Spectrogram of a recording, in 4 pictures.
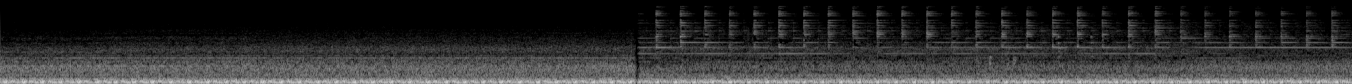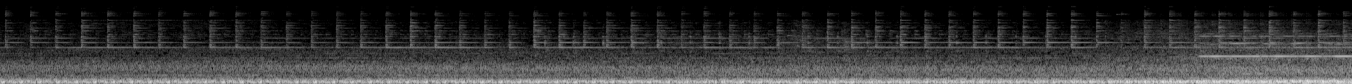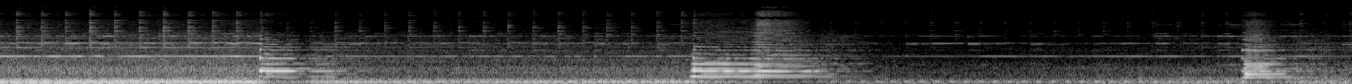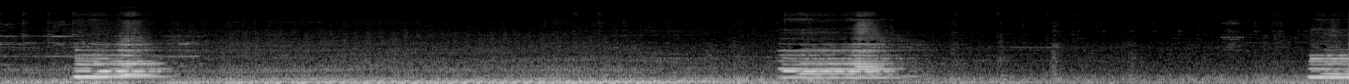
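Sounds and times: diesel locomotives rumbling: 0.0 - 54.0
train horn blast: 29.6 - 30.6, 33.9 - 35.8, 39.4 - 40.5, 41.3 - 42.6, 48.3 - 50.0, 53.6 - 54.0
mechanical crossing bell ringing: 35.7 - 41.6.

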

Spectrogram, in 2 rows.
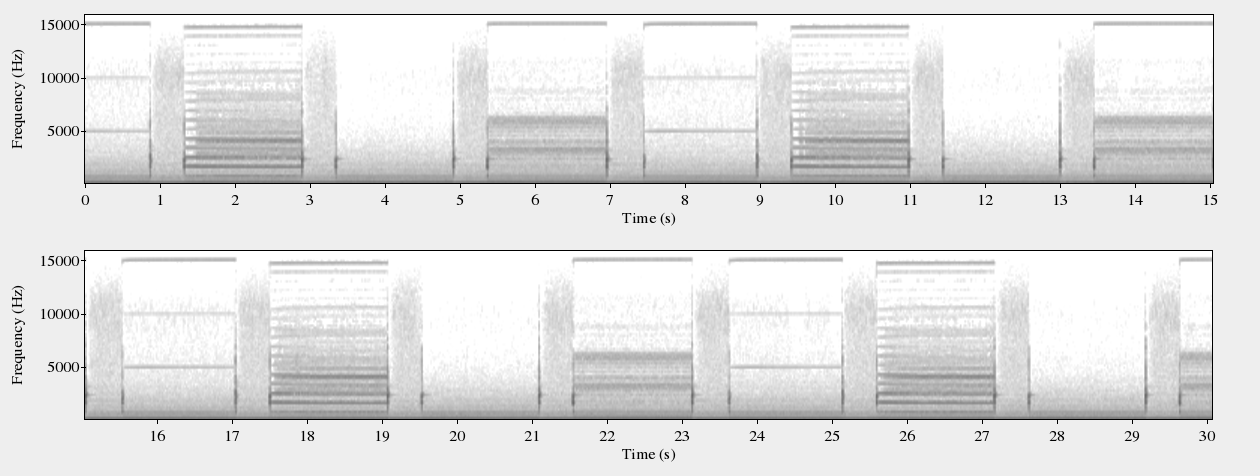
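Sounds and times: high electrical whine: 0.0 - 3.4, 5.0 - 11.5, 13.1 - 19.6, 21.2 - 27.6, 29.2 - 30.0
low electrical hum: 0.0 - 30.0.

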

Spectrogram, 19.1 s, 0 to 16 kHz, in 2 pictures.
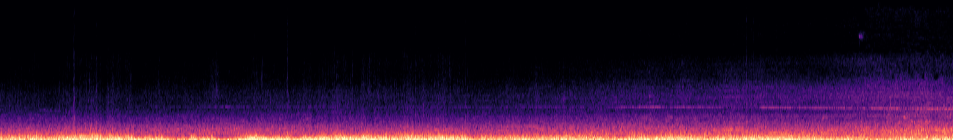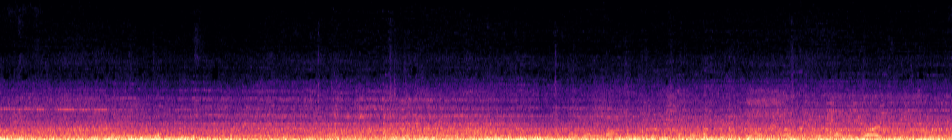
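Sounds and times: diesel locomotive passing: 0.0 - 19.0
train cars rolling over rails: 5.0 - 19.0.

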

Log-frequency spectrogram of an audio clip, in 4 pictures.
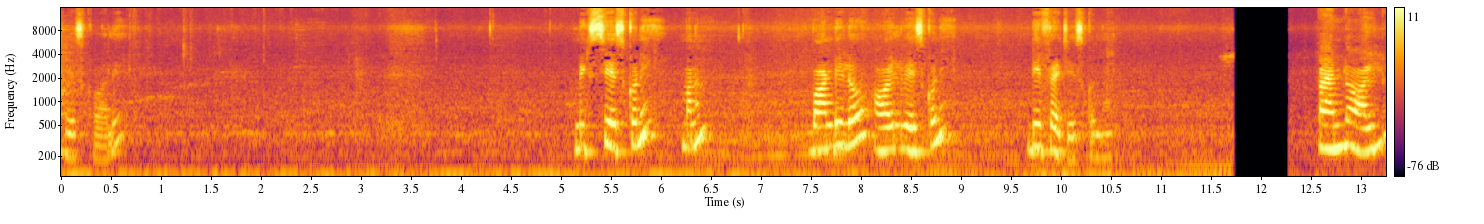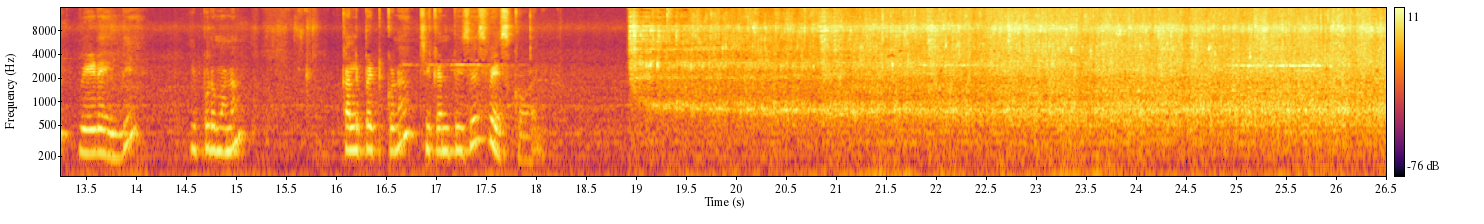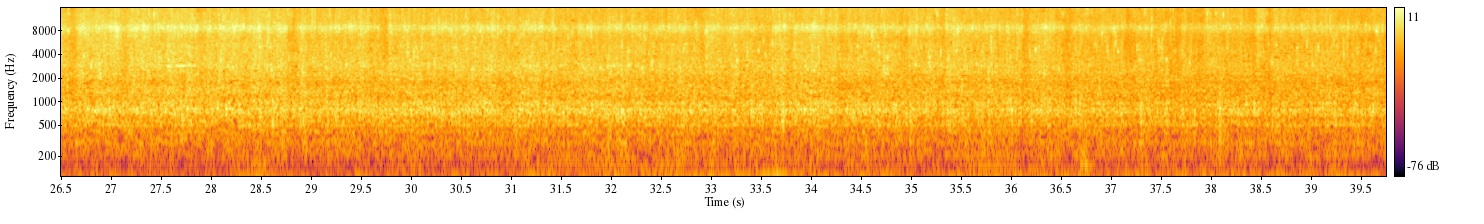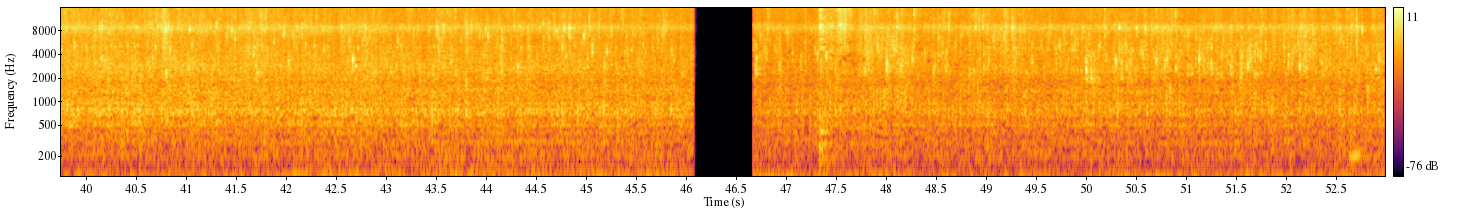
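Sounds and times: chicken sizzling in hot oil: 18.9 - 46.1, 46.7 - 52.9.

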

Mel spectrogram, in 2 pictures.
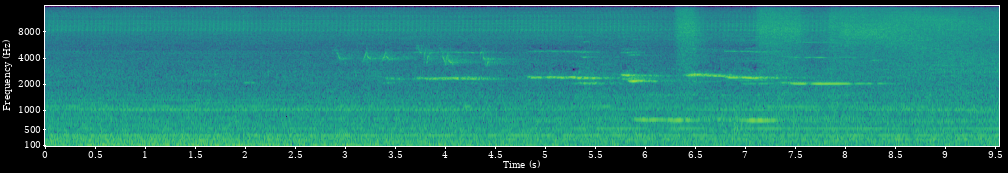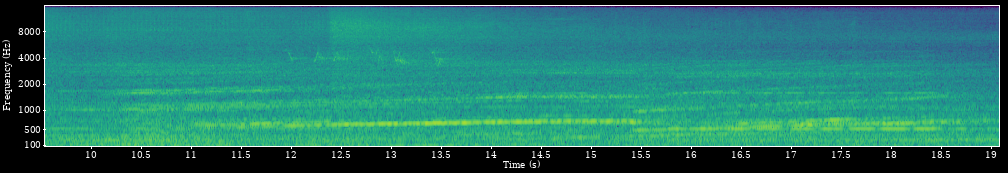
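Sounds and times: train brakes squealing: 3.2 - 18.9.

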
